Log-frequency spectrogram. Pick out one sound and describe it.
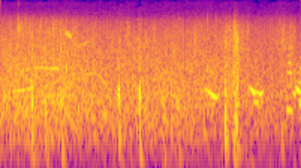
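A horse gallops across hard ground.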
